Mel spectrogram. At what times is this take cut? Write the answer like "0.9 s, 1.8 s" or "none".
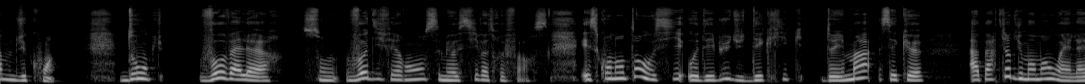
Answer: none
